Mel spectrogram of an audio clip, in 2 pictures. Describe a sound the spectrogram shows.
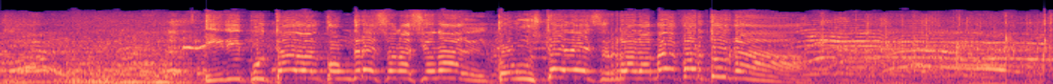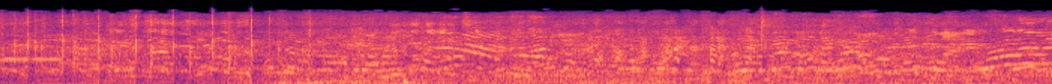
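A crowd of men chatter and murmur nearby.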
